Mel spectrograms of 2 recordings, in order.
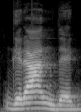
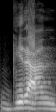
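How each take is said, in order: First: The consonants are pronounced softly and gently. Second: The consonants are pronounced hard and explosive. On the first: The speaker calls it right. "it's grande, grande, soft" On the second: The speaker calls it wrong. "It's not grande"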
